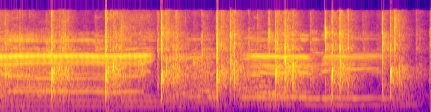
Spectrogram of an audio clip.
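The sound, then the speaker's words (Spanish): Steady rhythmic clapping for a birthday, about seven sharp claps at an even beat, with voices going on underneath throughout. “bueno, yo que le hemos aplauso a Tavo en el cumpleaños, Tavo.”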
